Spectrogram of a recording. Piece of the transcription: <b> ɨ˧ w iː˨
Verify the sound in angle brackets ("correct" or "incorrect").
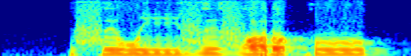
incorrect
